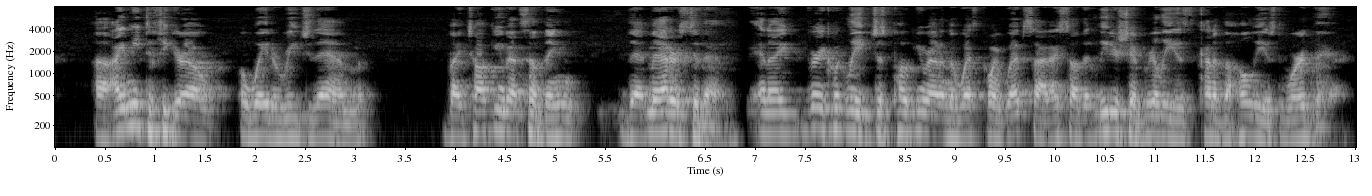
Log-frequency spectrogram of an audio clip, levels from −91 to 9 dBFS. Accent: American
